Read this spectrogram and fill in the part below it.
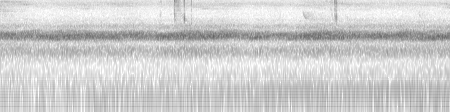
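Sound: frogs croaking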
